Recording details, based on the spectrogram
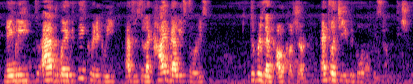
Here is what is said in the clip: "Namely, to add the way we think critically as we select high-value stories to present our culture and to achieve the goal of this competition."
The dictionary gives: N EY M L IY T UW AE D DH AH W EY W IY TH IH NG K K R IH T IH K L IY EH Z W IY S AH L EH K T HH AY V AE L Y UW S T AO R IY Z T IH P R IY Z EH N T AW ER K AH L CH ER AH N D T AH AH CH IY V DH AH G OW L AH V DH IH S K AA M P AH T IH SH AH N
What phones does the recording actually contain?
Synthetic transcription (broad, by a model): N EY M L IY T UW AE D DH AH W EY W IY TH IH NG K K R IH T IH K L IY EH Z W IY S AH L EH K T HH AY V AE L Y UW S T AO R IY Z T IH P R IY Z EH N T AW ER K AH L CH ER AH N T AH AH CH IY V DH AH G OW L AH V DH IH S K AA M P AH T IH SH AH N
